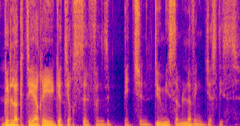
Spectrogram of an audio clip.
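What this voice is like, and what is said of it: Impression of Arsene Wenger. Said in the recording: “Is this your Nunes impression ... Arsene Wenger.”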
